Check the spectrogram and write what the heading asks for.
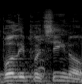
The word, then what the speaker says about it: Bully Pacino: the big bully Pacino. What? Bully Pacino. Did I say it right? Did I say it right? That's good. Bully Pacino.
